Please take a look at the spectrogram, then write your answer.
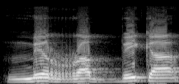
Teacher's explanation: نون ساکن کے بعد را رہا ہے اس لیے بغیر غنہ کے ملا کر پڑھیں گے۔ اسے ادغام بلا غنہ یا ادغام تام کہا جاتا ہے۔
